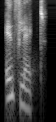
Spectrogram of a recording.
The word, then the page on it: inflect: Indian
